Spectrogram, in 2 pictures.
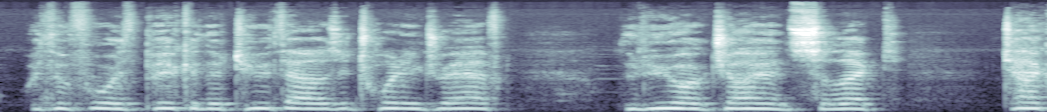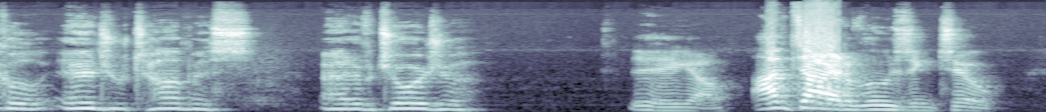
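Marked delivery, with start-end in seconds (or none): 0.1-7.6 put-on basketball announcer voice. Asked by a viewer, announcing a draft pick in a Shaq voice. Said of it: "Announce the Andrew Thomas pick in your Shaq voice".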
